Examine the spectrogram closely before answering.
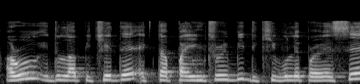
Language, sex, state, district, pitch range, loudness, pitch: Nagamese, male, Nagaland, Kohima, 185-215 Hz, -18 LUFS, 195 Hz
